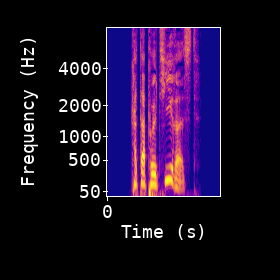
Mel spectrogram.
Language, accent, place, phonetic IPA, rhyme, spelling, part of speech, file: German, Germany, Berlin, [katapʊlˈtiːʁəst], -iːʁəst, katapultierest, verb, De-katapultierest.ogg
- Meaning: second-person singular subjunctive I of katapultieren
